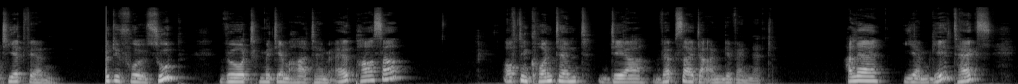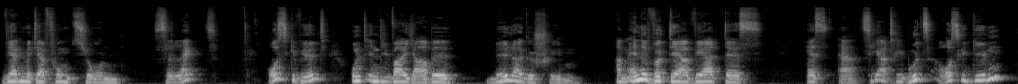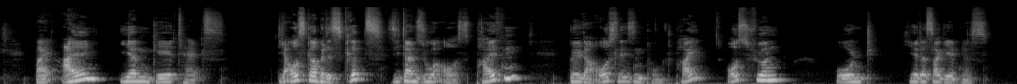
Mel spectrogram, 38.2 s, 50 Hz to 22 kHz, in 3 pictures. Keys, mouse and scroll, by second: 2.0-3.5 drag, 4.4-6.6 drag, 7.9-9.4 drag, 9.6 click, 11.2-12.2 drag, 13.4-16.2 drag, 19.0-20.3 drag, 21.9-23.3 drag, 33.7 Return.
